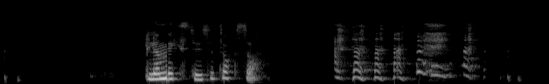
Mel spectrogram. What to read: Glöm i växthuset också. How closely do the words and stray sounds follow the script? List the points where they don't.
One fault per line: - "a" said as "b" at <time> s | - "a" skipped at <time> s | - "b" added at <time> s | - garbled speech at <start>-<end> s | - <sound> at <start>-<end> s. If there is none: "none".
- laugh at 3.3-4.9 s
